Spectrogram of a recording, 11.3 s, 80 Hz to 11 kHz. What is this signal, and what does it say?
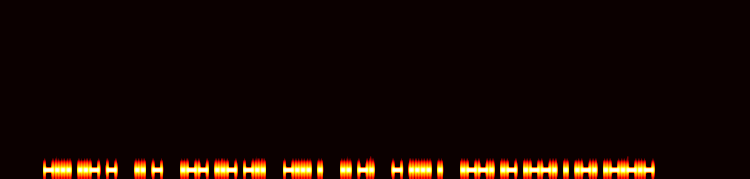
Morse code, heard as a keyed tone, about 28 wpm, 700 Hz. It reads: BUT IT WUD BE IN THE PAPER.
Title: Sentences from Top 300 Words and Abbreviations 28wpm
